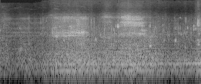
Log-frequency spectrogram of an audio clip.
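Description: Water rushing and lapping along the hull of a fishing kayak under way, swelling and easing unevenly, with a faint low hum underneath.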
